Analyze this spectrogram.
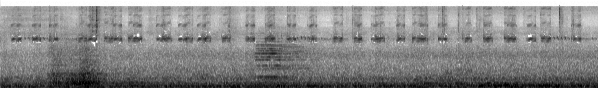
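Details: Grass insects singing amid city streets, their shrill chirps pulsing in a rapid, fairly even train throughout, while passing traffic swells in the background and a brief tonal mechanical sound appears midway.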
